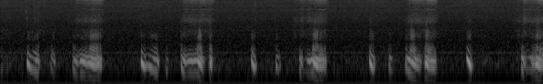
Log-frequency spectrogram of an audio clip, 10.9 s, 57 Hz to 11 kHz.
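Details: Sleeping Burmese kitten snoring fairly loudly, captured with an iPhone 4: irregular low snuffling snores, raspy and slightly whistling, come in pairs and singles roughly every two seconds against near silence.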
